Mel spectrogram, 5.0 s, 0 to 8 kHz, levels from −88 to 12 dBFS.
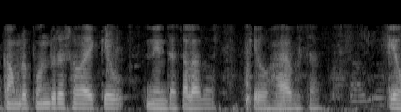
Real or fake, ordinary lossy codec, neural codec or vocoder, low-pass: real; AAC, 16 kbps; none; 7.2 kHz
